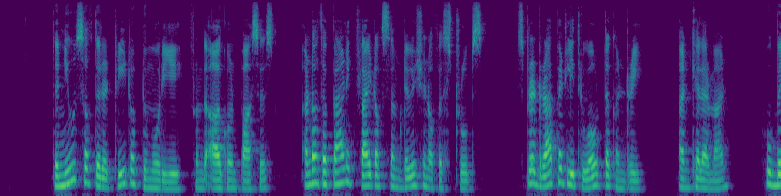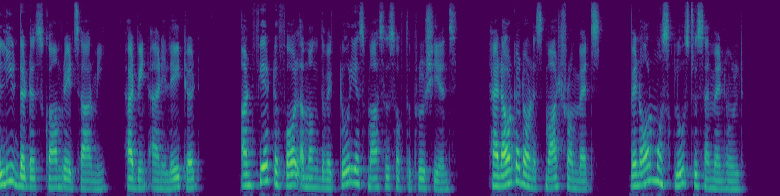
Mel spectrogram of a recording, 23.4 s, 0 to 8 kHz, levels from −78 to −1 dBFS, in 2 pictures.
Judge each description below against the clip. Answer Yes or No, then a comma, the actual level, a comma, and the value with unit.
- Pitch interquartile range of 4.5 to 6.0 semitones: Yes, average, 5.2 semitones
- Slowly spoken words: No, average, 160 wpm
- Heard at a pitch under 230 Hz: Yes, medium, 140 Hz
